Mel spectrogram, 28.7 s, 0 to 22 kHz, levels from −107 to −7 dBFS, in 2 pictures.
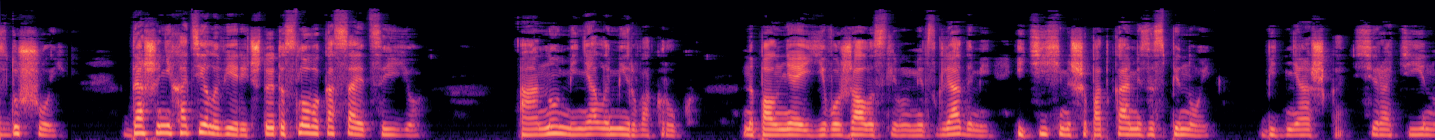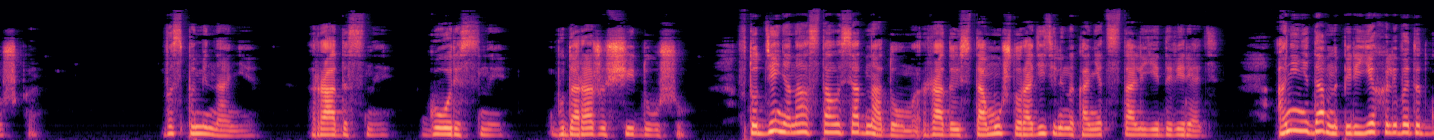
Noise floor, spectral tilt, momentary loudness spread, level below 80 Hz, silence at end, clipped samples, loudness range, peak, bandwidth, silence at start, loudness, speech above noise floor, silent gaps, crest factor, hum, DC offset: -90 dBFS; -3.5 dB/octave; 14 LU; -68 dBFS; 0 s; under 0.1%; 7 LU; -10 dBFS; 16 kHz; 0 s; -29 LUFS; 60 dB; none; 22 dB; none; under 0.1%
